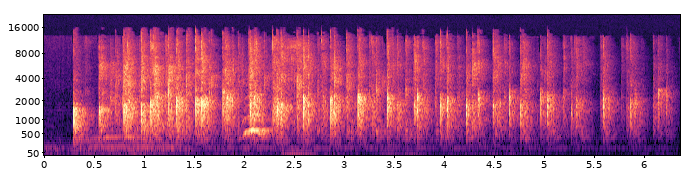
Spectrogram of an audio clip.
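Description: Hand clapping from a small group of people, starting abruptly just after the song's last note has faded and thinning out towards the end.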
